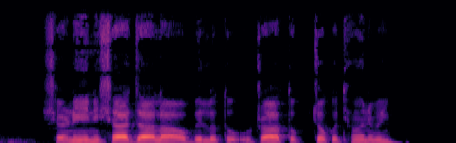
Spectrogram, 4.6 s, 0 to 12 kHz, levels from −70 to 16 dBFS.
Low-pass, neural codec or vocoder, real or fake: 10.8 kHz; none; real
